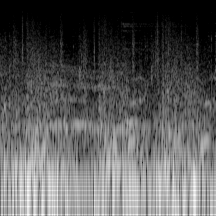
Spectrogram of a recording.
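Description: Dense gunfire from the video game Painkiller, a continuous loud roar of overlapping shots and booms with no clear gaps, filling the whole stretch.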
